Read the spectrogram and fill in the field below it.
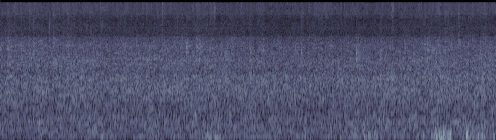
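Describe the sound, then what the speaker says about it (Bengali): Rain pours steadily outside a market shop, a dense even hiss at moderate loudness, with a couple of soft thumps near the end. "আপনাদেরকে বৃষ্টি দেখাইতেছি। দেখেন কি বৃষ্টি।"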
